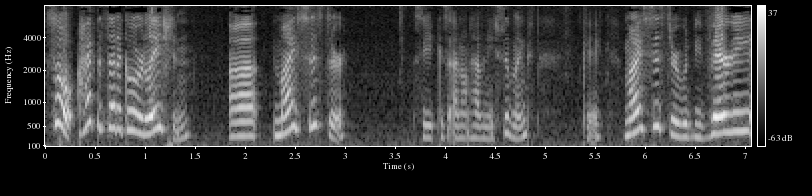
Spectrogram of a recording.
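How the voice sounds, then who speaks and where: A woman's squeaky, put-on character voice, extremely high in pitch, with lively intonation and a fairly quick pace. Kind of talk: improvised comic radio banter. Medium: comedy sketch. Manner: casual, rambling, wisecracking.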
